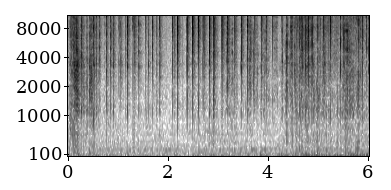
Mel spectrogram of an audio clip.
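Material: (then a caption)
Plastic. Long acrylic nails scratch and tap the shell of a hollow plastic galaxy moon lamp, which is held and then brought close to the camera. The quiet sound is a steady, crinkly scratching mixed with quick, bright, dry clicks that stop almost instantly, with a low, soft rumble underneath.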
